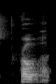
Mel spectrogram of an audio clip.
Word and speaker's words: Prochut: It's Prochut. The C is silent.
